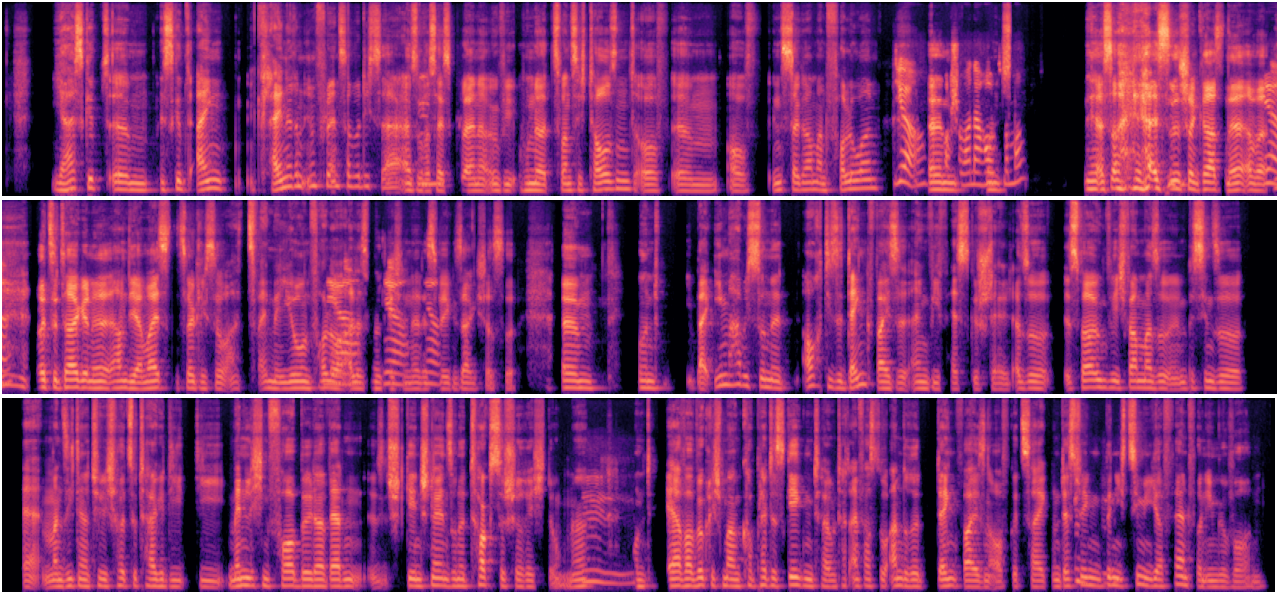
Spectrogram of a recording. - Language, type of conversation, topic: German, podcast, Welche Gewohnheit hat dein Leben am meisten verändert?
- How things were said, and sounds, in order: unintelligible speech; chuckle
